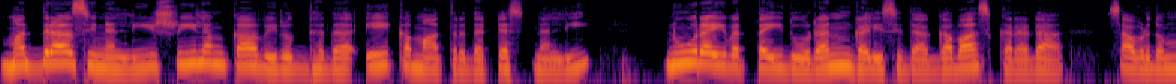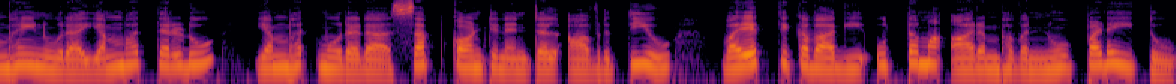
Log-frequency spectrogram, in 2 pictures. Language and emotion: Kannada, neutral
